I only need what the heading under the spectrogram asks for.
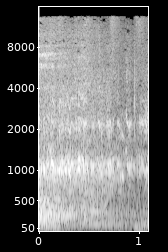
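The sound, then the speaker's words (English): A loud, roaring burst of race car engines starting and revving at the start of a race, with a gritty, screeching edge, steady for a moment before easing slightly. No voices. “Racers, start your engines.”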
